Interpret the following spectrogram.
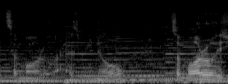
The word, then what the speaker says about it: CHamoru: spelling CHamoru. As we know, CHamoru is usually spelled or before it was traditionally spelled with a CHAMORRO, right?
